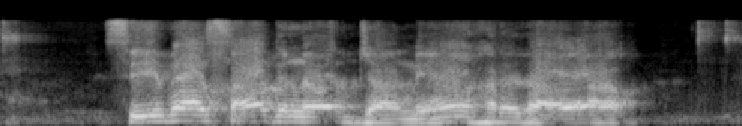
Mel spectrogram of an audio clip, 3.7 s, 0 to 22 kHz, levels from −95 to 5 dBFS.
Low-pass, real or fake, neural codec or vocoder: 10.8 kHz; fake; codec, 24 kHz, 3 kbps, HILCodec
